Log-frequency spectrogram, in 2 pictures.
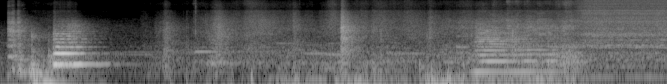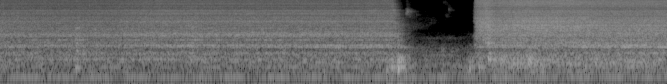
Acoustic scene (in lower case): restroom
